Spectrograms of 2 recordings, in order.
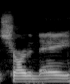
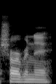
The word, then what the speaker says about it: Charbonnet: Was it Chardonnay? How do you say that, Chardonnay? Zach Charbonnet, yeah.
